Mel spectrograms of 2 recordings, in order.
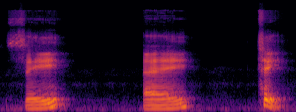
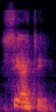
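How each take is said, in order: First: The letters are spelled out slowly. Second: The letters are spelled out quickly. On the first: The speaker calls it right. "Say it like this" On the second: The speaker calls it wrong. "No, don't say it like that"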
